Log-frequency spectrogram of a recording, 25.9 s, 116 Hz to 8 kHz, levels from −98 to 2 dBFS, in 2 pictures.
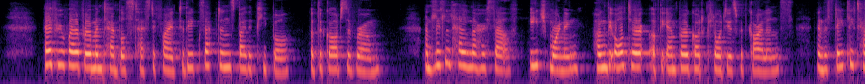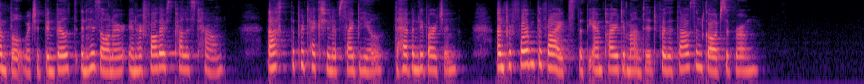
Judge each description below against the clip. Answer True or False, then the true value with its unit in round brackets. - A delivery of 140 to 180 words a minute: True (160 wpm)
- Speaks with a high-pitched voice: True (255 Hz)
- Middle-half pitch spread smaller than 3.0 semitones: True (2.5 semitones)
